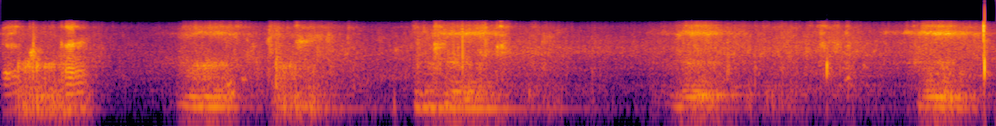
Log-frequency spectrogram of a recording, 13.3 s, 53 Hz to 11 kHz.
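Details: A sleeping man snoring: loud, rough, irregular snores, some with a groaning, almost sung quality, about 19 breaths a minute.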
